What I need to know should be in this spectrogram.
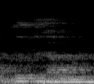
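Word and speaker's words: Budha: Lalu yang ketiga, B-U-D-H-A dibaca Buddha, artinya hari Rabu.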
